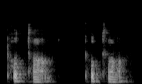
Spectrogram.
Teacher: the stress has shifted historically from the first to the second syllable and then back onto the first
